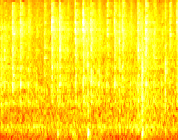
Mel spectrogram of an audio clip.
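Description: Faint, scattered clicks and taps of small plastic action-figure parts being handled, with a couple of soft knocks.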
